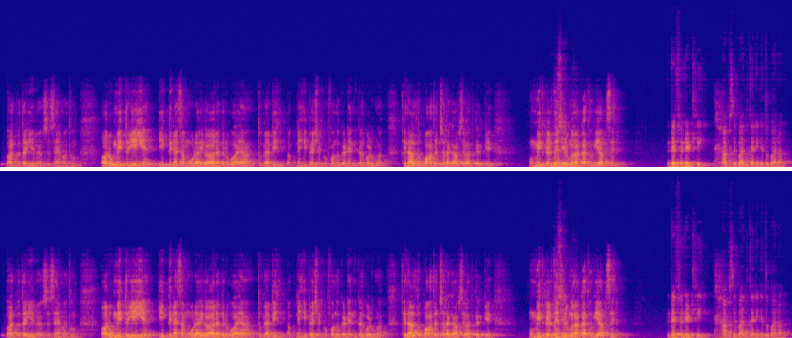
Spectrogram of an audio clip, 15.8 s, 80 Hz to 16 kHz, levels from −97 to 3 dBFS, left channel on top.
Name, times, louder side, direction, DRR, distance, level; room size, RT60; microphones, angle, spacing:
voice 1, 0.1-10.1 10.6-12.4 14.3-14.6, right 1 dB, 75° right, 1 dB, 4.7 m, -28 dB
voice 2, 11.0-11.5 13.3-14.1 14.4-15.7, left 4 dB, 10° right, -2 dB, 3.9 m, -27 dB
18.5 x 7.0 x 9.2 m, 0.76 s
head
